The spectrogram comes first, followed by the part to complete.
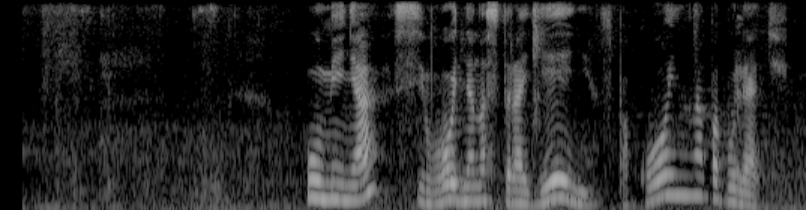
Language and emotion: Russian, positive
